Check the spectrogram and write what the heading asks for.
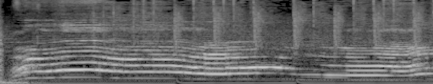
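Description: A dog howling in long, held notes that waver slowly in pitch, with a short break about three seconds in.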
